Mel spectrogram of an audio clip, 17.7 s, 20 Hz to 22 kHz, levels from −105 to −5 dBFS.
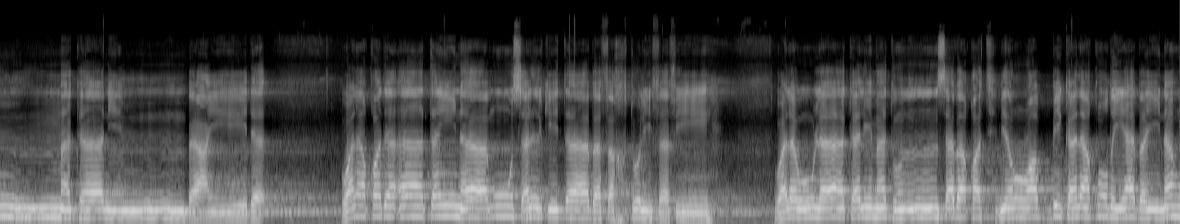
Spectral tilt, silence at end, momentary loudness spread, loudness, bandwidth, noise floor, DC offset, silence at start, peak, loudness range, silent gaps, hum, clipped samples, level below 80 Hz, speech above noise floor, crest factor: -7.5 dB/octave; 0 s; 8 LU; -29 LUFS; 11 kHz; -50 dBFS; under 0.1%; 0 s; -16 dBFS; 4 LU; none; none; under 0.1%; -66 dBFS; 21 dB; 14 dB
